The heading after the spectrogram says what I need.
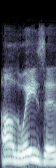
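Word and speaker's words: Alvvays: canadien always en fait ilécrivve avec de V là mais on le prononce always vraiment bon vraiment vraiment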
